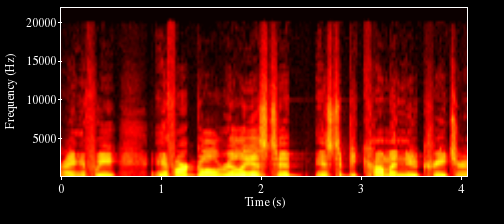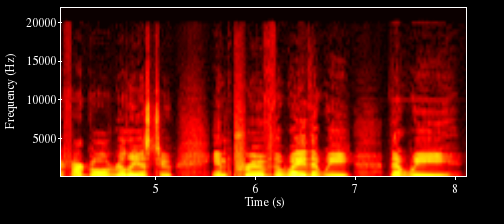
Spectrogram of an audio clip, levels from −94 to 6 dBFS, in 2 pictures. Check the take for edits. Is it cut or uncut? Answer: uncut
